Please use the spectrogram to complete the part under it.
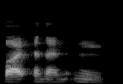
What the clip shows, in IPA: bʌt.n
